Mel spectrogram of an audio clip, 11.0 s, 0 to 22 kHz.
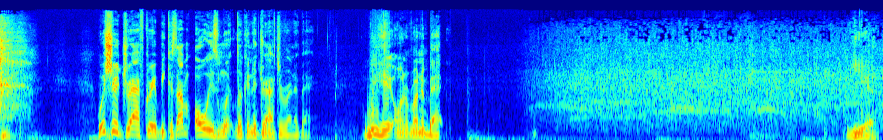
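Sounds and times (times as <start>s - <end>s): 
speech: 1.2s - 5.7s, 10.6s - 11.0s
steady applause: 6.6s - 11.0s.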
